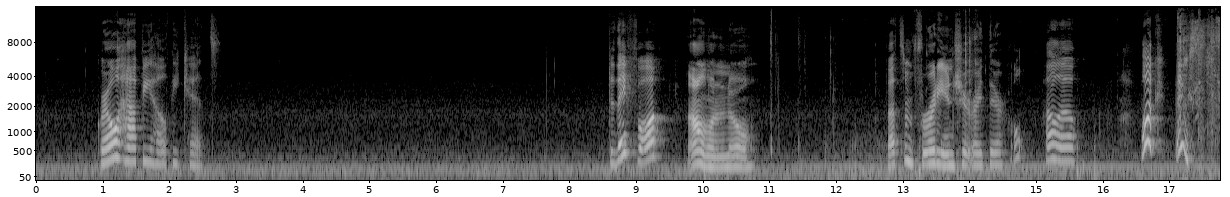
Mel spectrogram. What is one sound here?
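A young woman talks animatedly into a microphone, in short bursts.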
